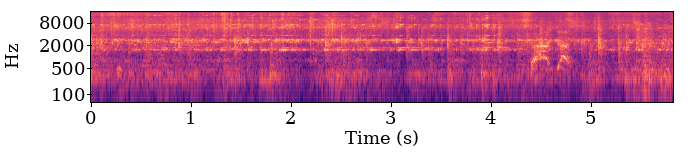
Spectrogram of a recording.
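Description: Small bells jingle on a bullock's collar.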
